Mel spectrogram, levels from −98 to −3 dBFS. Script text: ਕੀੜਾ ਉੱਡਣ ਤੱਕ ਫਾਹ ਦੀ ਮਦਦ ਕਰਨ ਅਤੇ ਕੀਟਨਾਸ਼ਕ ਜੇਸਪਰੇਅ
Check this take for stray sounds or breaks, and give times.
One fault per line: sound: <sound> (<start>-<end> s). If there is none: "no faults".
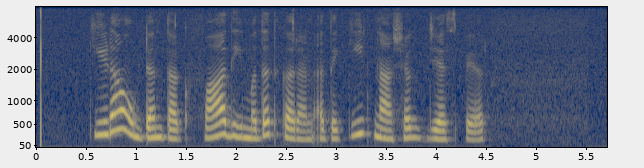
no faults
